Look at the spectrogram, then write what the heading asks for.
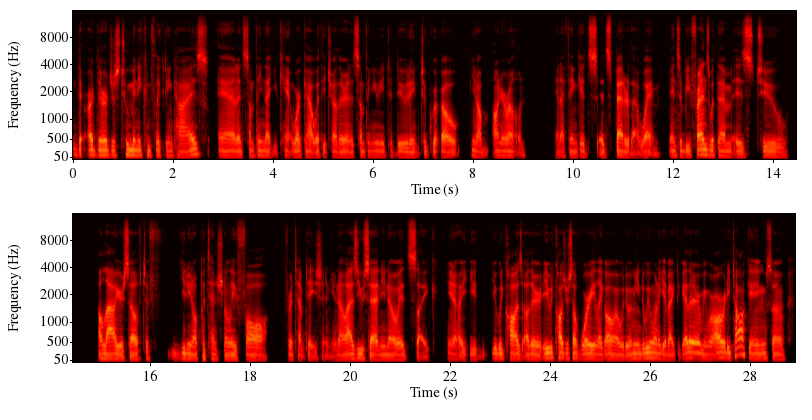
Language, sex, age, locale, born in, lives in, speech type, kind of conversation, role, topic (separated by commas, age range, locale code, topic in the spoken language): English, male, 18-19, en-US, United States, United States, conversation, unstructured, none, Would you keep an ex as a friend?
